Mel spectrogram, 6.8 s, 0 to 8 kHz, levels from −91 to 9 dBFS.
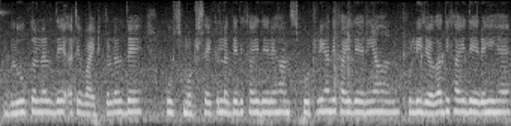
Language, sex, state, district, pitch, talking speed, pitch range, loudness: Punjabi, female, Punjab, Fazilka, 225 Hz, 220 wpm, 220-230 Hz, -13 LUFS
